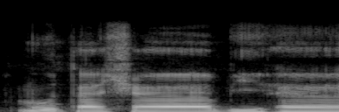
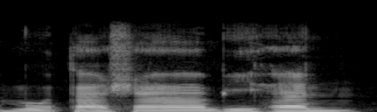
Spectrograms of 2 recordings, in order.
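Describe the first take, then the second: First: The word ends with a vowel held two counts. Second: The word ends with a short vowel and n. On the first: "Menjadi mutasyabiha. Dua harokat" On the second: "akan terbaca mutasyabihan, han ya"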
